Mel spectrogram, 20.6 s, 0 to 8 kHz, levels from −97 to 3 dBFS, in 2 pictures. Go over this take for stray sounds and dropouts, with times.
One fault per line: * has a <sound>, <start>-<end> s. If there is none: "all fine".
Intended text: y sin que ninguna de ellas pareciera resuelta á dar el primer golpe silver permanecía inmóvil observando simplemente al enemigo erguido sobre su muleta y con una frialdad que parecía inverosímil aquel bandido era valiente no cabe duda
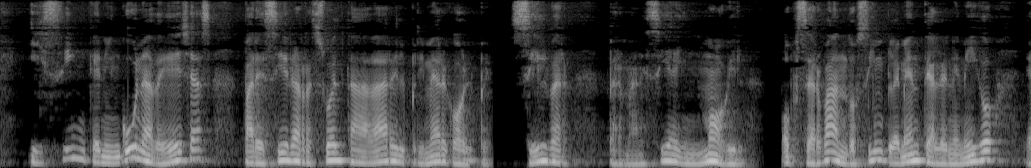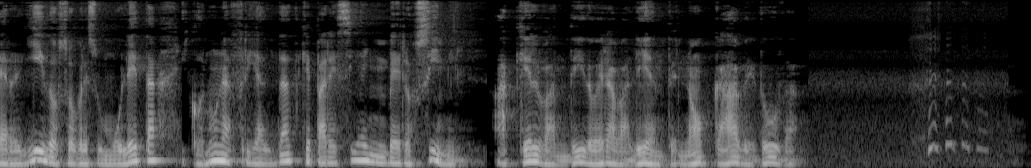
* has a laugh, 19.4-20.2 s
